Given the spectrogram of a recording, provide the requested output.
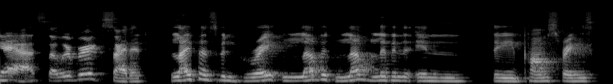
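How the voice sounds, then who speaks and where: Speaking at a fairly slow pace with an American accent, a woman uses a fairly low pitch, a bright, sharp tone, and ordinary pitch variation. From US Virgin Islands (Saint Croix). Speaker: podcast guest. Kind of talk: interview conversation.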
